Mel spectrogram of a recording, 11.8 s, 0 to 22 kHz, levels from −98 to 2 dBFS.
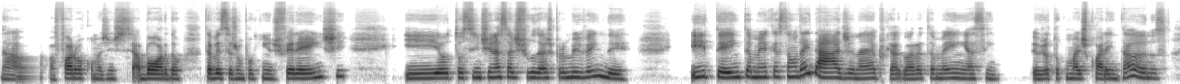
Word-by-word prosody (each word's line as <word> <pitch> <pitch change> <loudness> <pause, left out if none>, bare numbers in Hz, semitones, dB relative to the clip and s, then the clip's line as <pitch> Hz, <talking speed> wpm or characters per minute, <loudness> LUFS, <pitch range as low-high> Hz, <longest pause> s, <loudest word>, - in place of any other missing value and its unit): na 85 - -7
a 160 - -10
forma 195 +3 +3
como 190 -1 -9
a - - -7
gente 180 -1 -7
se - - -11
abordam 185 -1 +4 0.2
talvez 200 0 +3
seja 190 -1 -3
um - - -5
pouquinho 185 0 -7
diferente, 200 +9 +1 0.6
e 195 +1 0
eu 210 0 +5
tô 220 - -2
sentindo 225 +1 -1
essa 235 -1 -1
dificuldade 220 -1 -1
pra 220 - -4
me 235 0 +2
vender. 225 -8 0 0.6
E 255 +2 +1
tem 235 -2 +4
também 235 -2 0
a - - -4
questão 250 0 -3
da 310 - +3
idade, 225 - +5
né, 195 +2 -2
porque 200 -2 -7
agora 185 +1 -2
também, 195 0 -4
assim, 185 -2 -8 0.3
eu 175 - -3
já 185 - -2
tô 195 - -10
com 195 - -10
mais 185 -1 0
de - - -11
40 185 +3 -2
anos. 210 -7 -2
200 Hz, 215 wpm, -24 LUFS, 185-225 Hz, 0.6 s, eu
